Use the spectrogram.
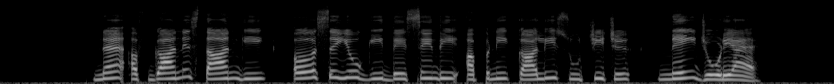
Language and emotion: Dogri, neutral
